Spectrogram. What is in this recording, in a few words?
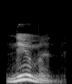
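"numen", British English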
